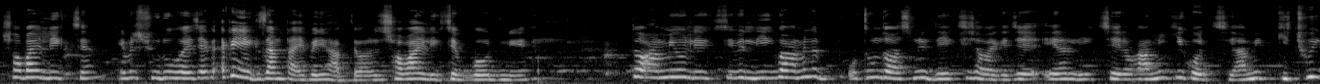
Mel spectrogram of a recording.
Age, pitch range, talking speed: 20-39, 250-310 Hz, 160 wpm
